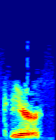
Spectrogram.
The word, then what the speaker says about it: Pierre: That's Fort Pierre or Pierce? – Pierre. It's spelled Pierre, like yeah, the French Pierre, but they pronounce it Pierre.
